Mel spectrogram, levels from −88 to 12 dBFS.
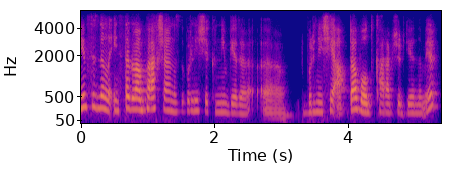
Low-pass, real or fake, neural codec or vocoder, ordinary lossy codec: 5.4 kHz; fake; codec, 16 kHz, 0.5 kbps, X-Codec, HuBERT features, trained on LibriSpeech; Opus, 32 kbps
